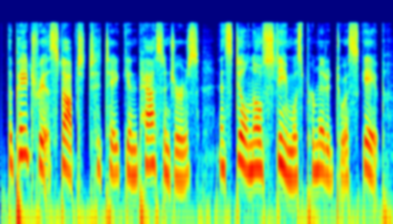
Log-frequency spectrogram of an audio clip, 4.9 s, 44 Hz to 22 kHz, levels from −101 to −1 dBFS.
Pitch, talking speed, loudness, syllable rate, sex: 205 Hz, 185 wpm, -19 LUFS, 5.2 syllables/s, female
